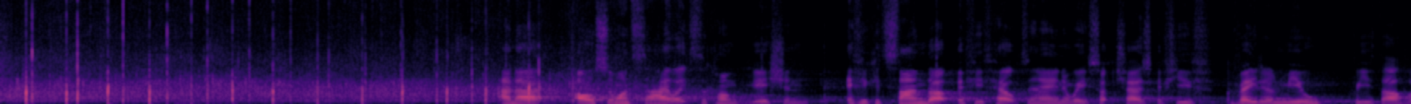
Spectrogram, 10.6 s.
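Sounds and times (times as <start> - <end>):
audience applause: 0.0 - 5.2
speech: 3.8 - 10.5.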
